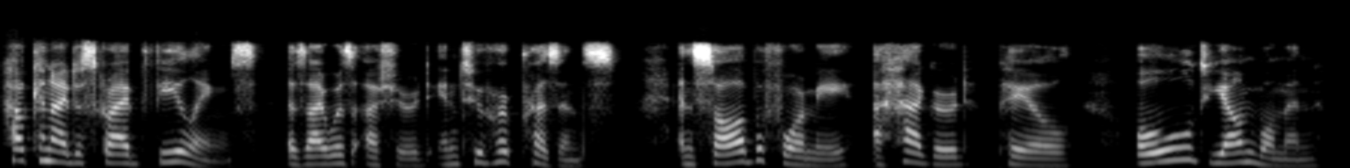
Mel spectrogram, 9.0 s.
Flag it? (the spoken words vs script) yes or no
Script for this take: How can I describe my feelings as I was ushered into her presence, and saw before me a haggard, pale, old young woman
yes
